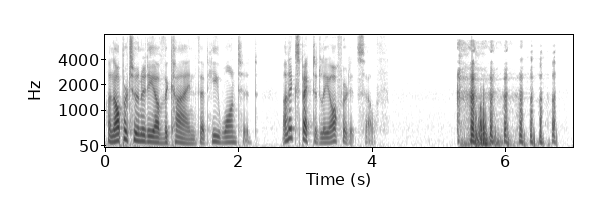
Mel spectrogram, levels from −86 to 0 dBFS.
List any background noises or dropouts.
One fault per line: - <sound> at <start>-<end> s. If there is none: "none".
- laugh at 5.3-6.8 s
